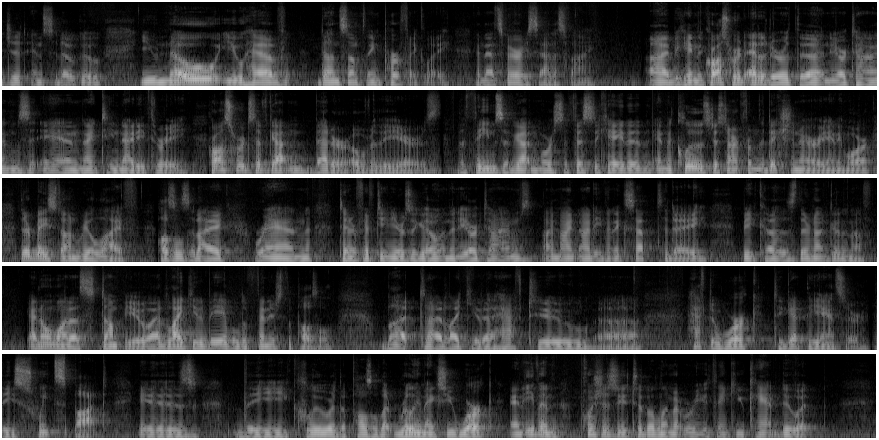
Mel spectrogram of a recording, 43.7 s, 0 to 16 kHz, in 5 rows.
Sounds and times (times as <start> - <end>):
Speech: 0.0 - 43.2.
